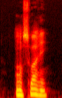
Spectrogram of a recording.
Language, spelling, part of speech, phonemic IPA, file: French, soirée, noun, /swa.ʁe/, Fr-soirée.ogg
- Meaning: 1. evening 2. evening activity, party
